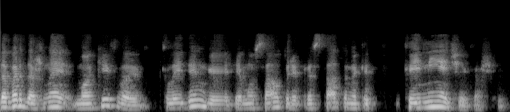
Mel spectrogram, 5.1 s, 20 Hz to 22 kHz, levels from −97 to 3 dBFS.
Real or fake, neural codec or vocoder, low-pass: real; none; 7.2 kHz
